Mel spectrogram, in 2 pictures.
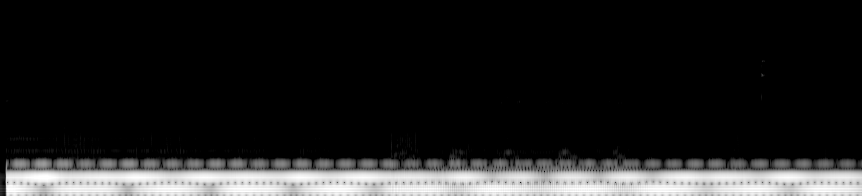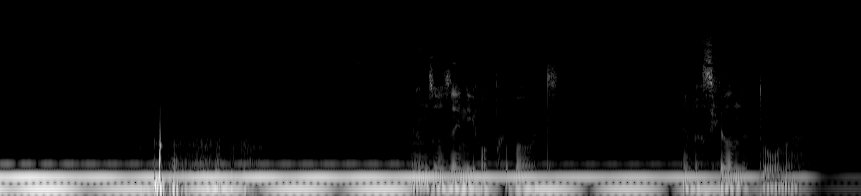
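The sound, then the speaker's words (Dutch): A large singing bowl, used for grounding, is struck and rings with a deep, steady, layered hum that sustains for many seconds; it is struck again midway, and a voice talks over the lingering tone toward the end. “Als ik hem nu nog eens aanslaag, heeft hij misschien wat andere vibraties.”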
